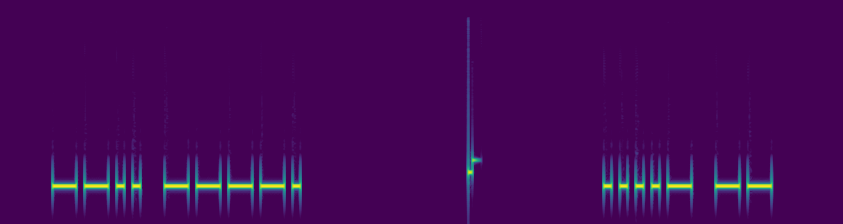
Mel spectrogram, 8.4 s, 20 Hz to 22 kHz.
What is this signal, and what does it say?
Morse code, heard as a keyed tone, about 15 wpm, 700 Hz. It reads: Z 9 4 M
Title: Single-Letter Single-Number 15wpm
